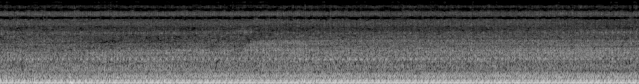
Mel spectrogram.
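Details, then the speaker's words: John Deere D160 mower engine, unrun for 2 years, after new plugs, air filter, fuel filter and battery and a carburetor cleaning; low, steady thrum with an even beat and no misses or knocks; normal idle. "clean the carburetor now it starts and runs great the mowers they engage it works really well"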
